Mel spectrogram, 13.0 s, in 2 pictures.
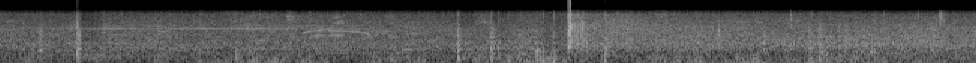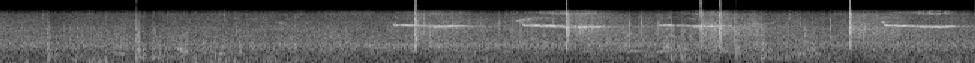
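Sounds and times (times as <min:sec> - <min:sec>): firework whistle: 0:00.0 - 0:04.1, 0:09.0 - 0:13.0
fireworks cracking: 0:00.0 - 0:13.0
steady background rumble: 0:00.0 - 0:13.0.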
